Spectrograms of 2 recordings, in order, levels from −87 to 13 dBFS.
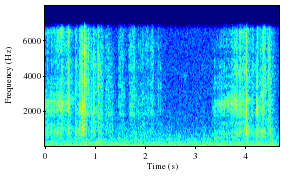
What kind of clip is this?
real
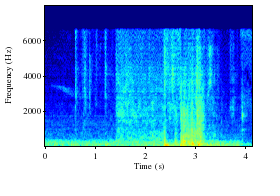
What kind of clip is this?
fake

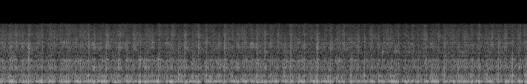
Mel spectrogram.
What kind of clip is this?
fake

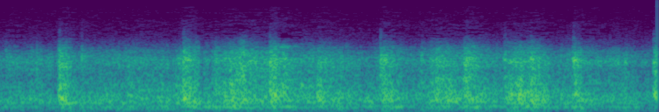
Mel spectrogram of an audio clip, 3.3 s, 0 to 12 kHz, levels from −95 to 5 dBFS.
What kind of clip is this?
fake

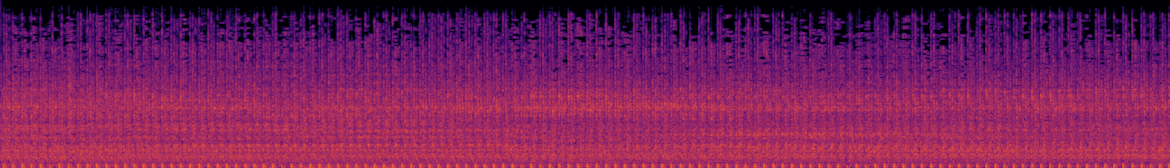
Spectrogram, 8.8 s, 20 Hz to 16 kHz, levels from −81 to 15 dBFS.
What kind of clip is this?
real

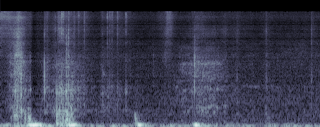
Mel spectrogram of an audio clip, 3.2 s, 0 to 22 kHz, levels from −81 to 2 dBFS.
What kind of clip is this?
fake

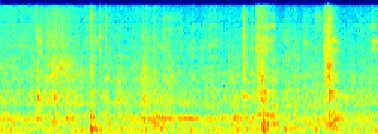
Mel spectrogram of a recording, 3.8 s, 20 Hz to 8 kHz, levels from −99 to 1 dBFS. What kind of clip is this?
fake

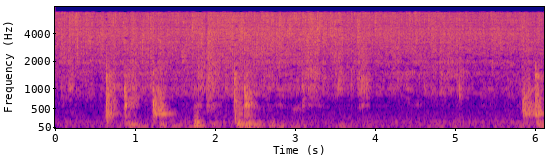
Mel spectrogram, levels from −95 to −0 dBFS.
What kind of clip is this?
real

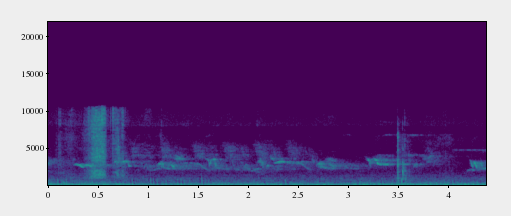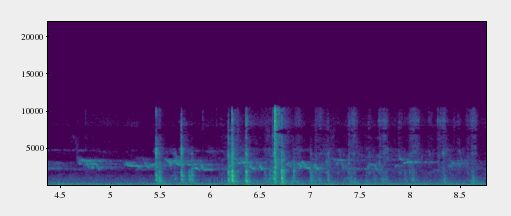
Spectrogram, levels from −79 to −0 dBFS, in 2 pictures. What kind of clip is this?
real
